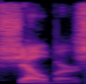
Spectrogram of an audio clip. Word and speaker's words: Kjellberg: Kjellberg. – That's actually very good. – Really? – It's just Shellberg. – Shellberg. – Yeah, it's an SH.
